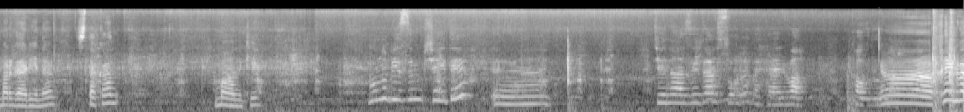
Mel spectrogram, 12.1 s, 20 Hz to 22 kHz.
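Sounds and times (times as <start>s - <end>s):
spoon stirring in frying pan: 0.0s - 12.0s.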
